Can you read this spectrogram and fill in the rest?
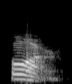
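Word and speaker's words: four: posterior redondeada y es conocida como la O abierta y produce un sonido similar a nuestra O. Luego vemos dos puntos seguidos que ya sabemos nos indica que la vocal que la antecede se pronuncia alargada, es decir, dos veces. Finalmente vemos la R, que ya sabemos que en inglés se pronuncia mucho más suave que en español.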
